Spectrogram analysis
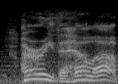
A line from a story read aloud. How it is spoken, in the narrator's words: yelled Luke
